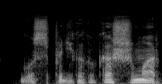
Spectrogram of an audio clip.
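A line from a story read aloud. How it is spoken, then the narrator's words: Muttering. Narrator (Russian): пробормотал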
